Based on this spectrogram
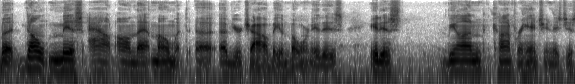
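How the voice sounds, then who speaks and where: A man speaks with a Southern US accent. His pace is very slow. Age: 60s. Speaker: vlogger. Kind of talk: casual chat. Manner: halting, many repetitions and fillers.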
